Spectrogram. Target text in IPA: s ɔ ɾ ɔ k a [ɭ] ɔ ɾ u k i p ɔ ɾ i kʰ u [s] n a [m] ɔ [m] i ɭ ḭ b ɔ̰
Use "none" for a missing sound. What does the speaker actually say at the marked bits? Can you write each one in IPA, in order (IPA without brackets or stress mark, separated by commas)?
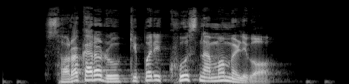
ɾ, s, m, m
